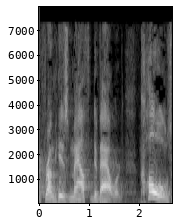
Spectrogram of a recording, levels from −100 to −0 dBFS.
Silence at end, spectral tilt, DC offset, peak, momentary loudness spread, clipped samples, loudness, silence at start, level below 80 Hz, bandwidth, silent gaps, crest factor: 0 s; -5.5 dB/octave; under 0.1%; -8 dBFS; 18 LU; under 0.1%; -24 LUFS; 0 s; -60 dBFS; 7.6 kHz; none; 16 dB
